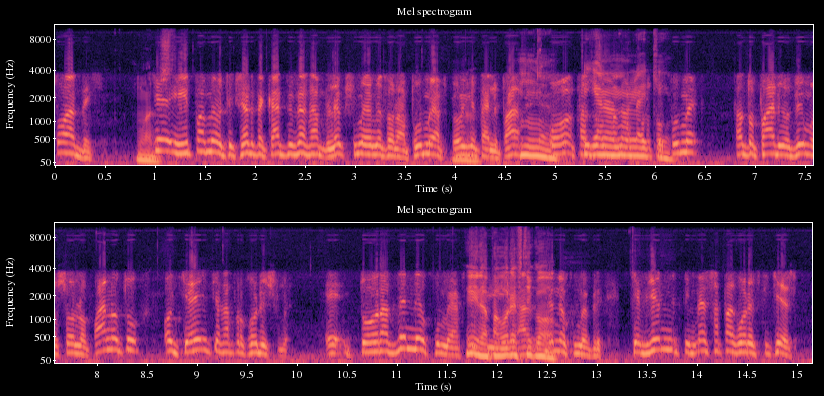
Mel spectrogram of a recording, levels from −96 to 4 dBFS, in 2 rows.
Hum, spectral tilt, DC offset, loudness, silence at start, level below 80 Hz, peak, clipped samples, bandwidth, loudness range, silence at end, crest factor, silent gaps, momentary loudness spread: none; -6.5 dB/octave; under 0.1%; -22 LUFS; 0 s; -38 dBFS; -10 dBFS; under 0.1%; 10.5 kHz; 3 LU; 0 s; 12 dB; none; 7 LU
